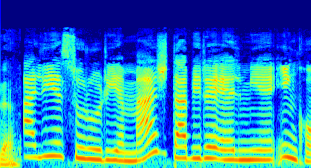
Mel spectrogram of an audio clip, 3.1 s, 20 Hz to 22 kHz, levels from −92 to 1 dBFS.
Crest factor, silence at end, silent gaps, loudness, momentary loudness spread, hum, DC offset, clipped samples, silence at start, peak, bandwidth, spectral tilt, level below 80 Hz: 16 dB; 0 s; none; -21 LUFS; 4 LU; none; under 0.1%; under 0.1%; 0 s; -6 dBFS; 10.5 kHz; -4.5 dB/octave; -52 dBFS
